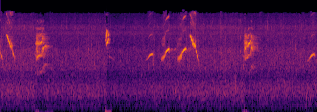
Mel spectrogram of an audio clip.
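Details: Tui tui zel zel style song of a double-collared seedeater, sung for teaching captive birds: spaced high downslurred notes and buzzy bursts, a short run of three rising whistles midway, one more at the end, steady rushing background.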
